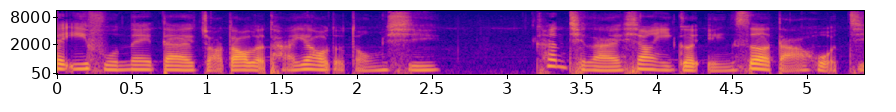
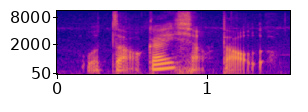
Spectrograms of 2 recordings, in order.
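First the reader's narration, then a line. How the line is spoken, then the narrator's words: Chuckling, mumbling to himself. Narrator (Chinese): 他咯咯轻笑，并喃喃自语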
